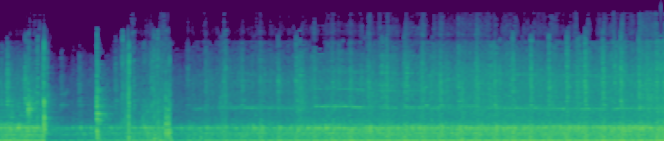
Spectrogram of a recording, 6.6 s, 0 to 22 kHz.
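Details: Lowered 6.2 diesel Suburban at rough idle with a terrible exhaust leak: a sharp puffing chuff on every firing pulse, growing steadily louder. The fix is replacing rusty pipe with pipe from the junk pile.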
